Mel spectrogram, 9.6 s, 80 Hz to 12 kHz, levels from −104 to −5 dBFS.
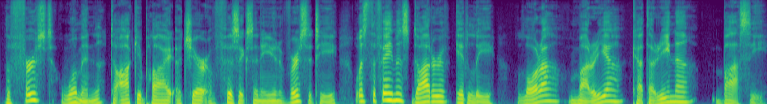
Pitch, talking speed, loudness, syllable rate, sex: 125 Hz, 140 wpm, -18 LUFS, 4.8 syllables/s, male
